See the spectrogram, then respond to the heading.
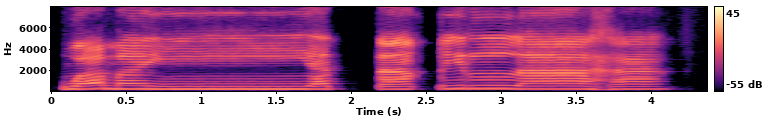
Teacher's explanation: makhraj qafnya ya mau lebih terasa ketika dia kasroh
